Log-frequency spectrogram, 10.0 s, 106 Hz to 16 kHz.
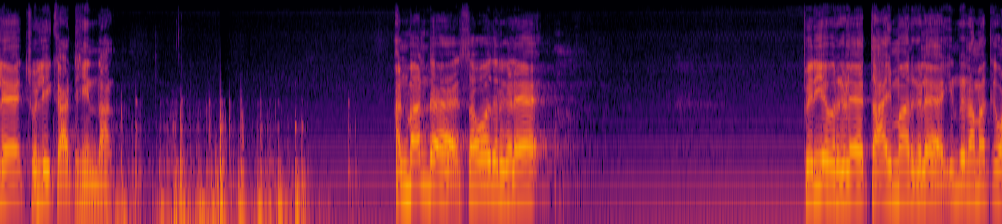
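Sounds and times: microphone handling bumps: 0:00.0 - 0:04.0
electrical hum: 0:00.0 - 0:10.0.

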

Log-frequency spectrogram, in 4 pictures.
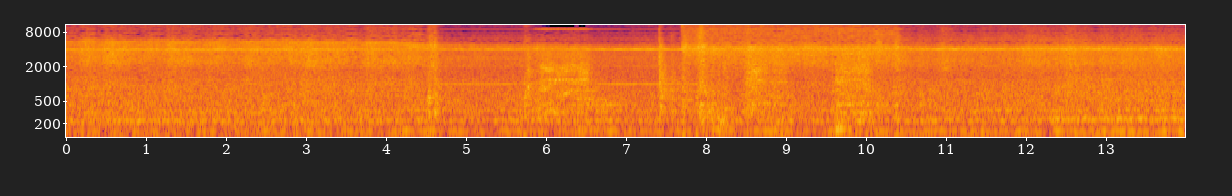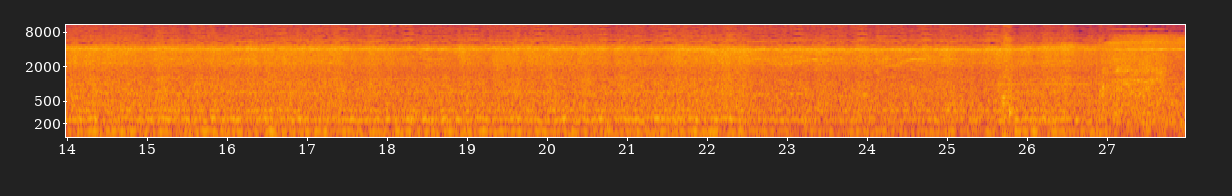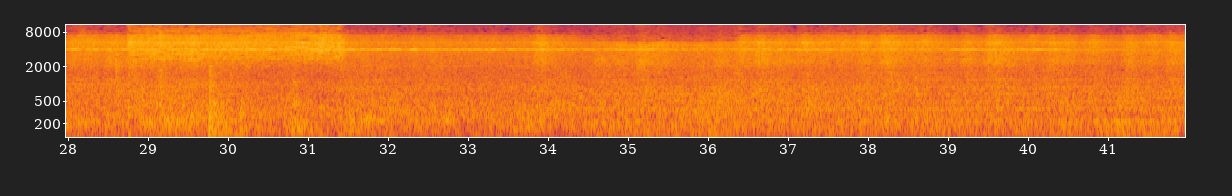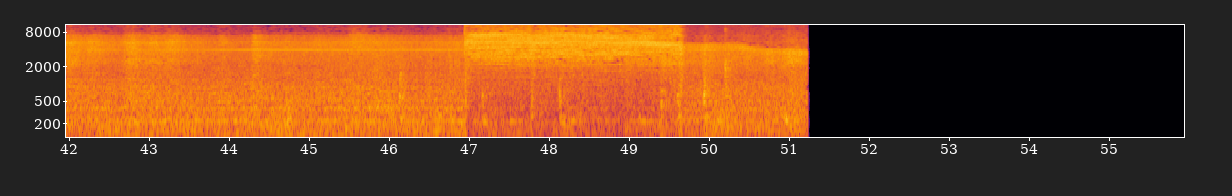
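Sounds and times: high-pitched machine whine: 0:00.0 - 0:51.3
loud hiss: 0:46.9 - 0:49.8.

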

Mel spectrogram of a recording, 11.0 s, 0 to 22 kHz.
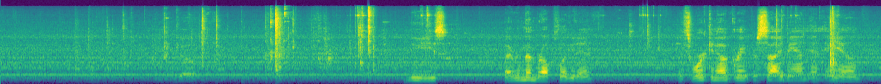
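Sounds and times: electrical hum and hiss: 0:00.0 - 0:11.0.

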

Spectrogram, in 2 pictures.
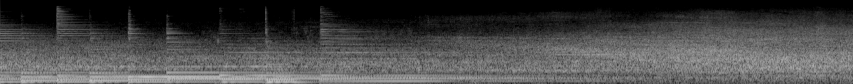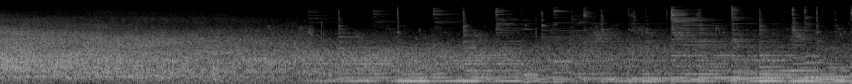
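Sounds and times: road traffic passing: 0:00.0 - 0:17.0
soft background music: 0:00.1 - 0:06.4.

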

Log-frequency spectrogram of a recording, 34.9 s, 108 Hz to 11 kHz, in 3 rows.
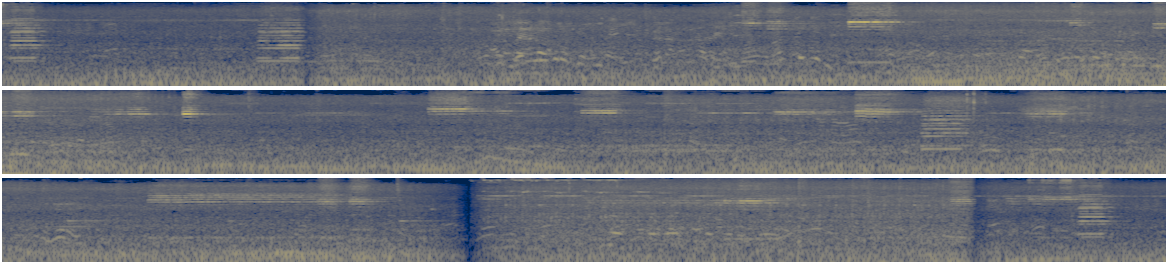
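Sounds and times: rumble of passing vehicles: 0:00.0 - 0:34.9
people talking: 0:04.8 - 0:13.1, 0:18.3 - 0:20.6, 0:27.2 - 0:34.2.

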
